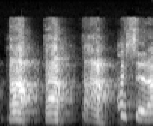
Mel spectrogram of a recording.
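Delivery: usual speaking voice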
